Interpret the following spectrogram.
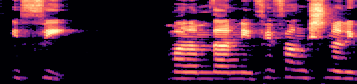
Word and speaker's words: IIFE: అలాగే immediately invoked function expression వచ్చేసి an immediately invoked function expression or iffy function, pronounced iffy, మనం దాన్ని ఇఫీ function అని కూడా పిలవచ్చు, ఈజ్ a function that ఈస్ called immediately after it ఈస్ defined.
